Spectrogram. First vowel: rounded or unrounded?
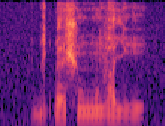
unrounded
